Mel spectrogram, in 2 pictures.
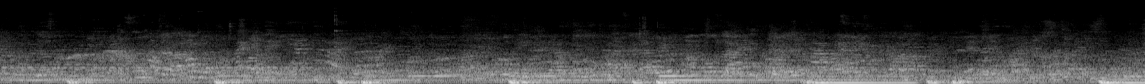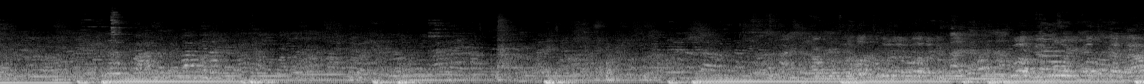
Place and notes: berlin, herzbergstraße: dong xuan center, halle 3, restaurant
vietnamese restaurant at dong xuan center, solo entertainer preparing his synthesizer for a vietnamese wedding party
the city, the country & me: march 6, 2011
Berlin, Deutschland, March 2011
